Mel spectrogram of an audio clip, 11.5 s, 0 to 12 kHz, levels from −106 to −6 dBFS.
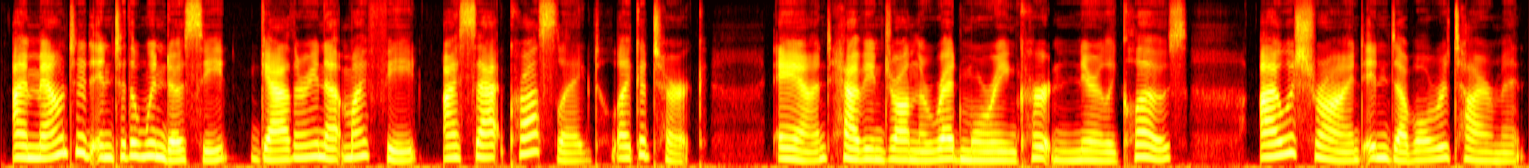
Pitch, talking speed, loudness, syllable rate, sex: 210 Hz, 165 wpm, -20 LUFS, 4.9 syllables/s, female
